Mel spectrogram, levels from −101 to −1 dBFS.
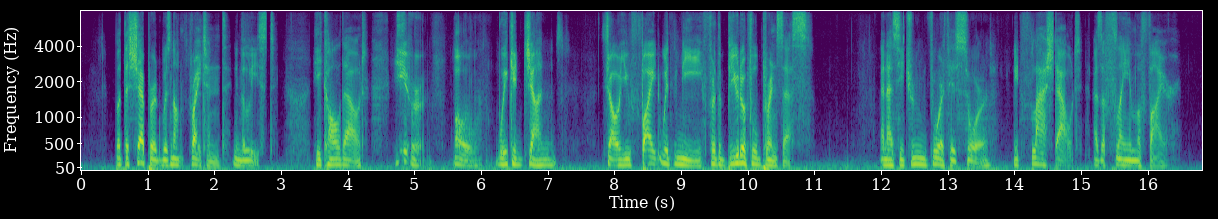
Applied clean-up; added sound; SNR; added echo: neural diffusion model UNIVERSE++.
